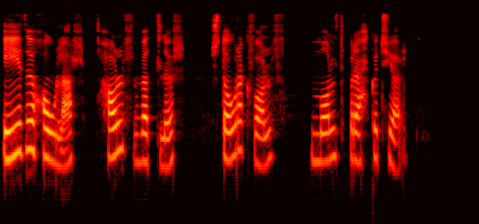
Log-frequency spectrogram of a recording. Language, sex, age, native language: Icelandic, female, 20-29, Icelandic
